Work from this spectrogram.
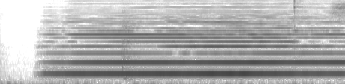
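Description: A single sustained bowed violin note, B on the A string, holds steadily for about two seconds, clear and close, with no talking.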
